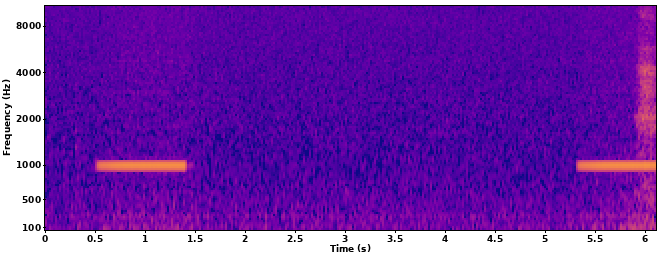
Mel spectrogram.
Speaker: The procedure for establishing an audiogram from an adult client begins with air conduction testing using pure tone stimuli Headphones, or these insert earphones, are used to deliver the stimuli to the client's ears one at a time The client responds to the sounds they hear usually by pushing a response button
